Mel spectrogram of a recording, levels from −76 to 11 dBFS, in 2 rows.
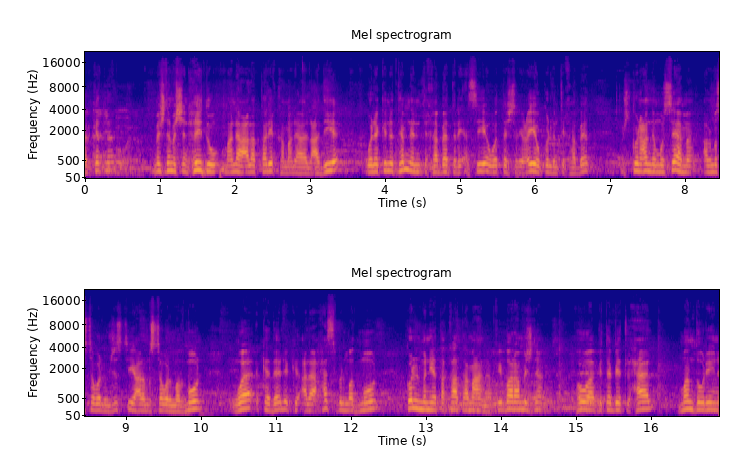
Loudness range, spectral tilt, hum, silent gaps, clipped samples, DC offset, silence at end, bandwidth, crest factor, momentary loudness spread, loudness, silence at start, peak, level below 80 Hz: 2 LU; -5.5 dB/octave; none; none; under 0.1%; under 0.1%; 0 s; 17 kHz; 18 dB; 10 LU; -18 LUFS; 0 s; 0 dBFS; -66 dBFS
